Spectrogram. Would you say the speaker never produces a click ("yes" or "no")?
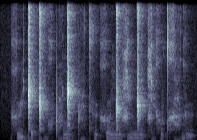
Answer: no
